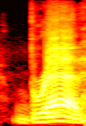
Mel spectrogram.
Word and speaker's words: bread: Bread has an E and an A in it, but it's pronounced bread with that eh sound, so you're going to associate it with this eh symbol.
